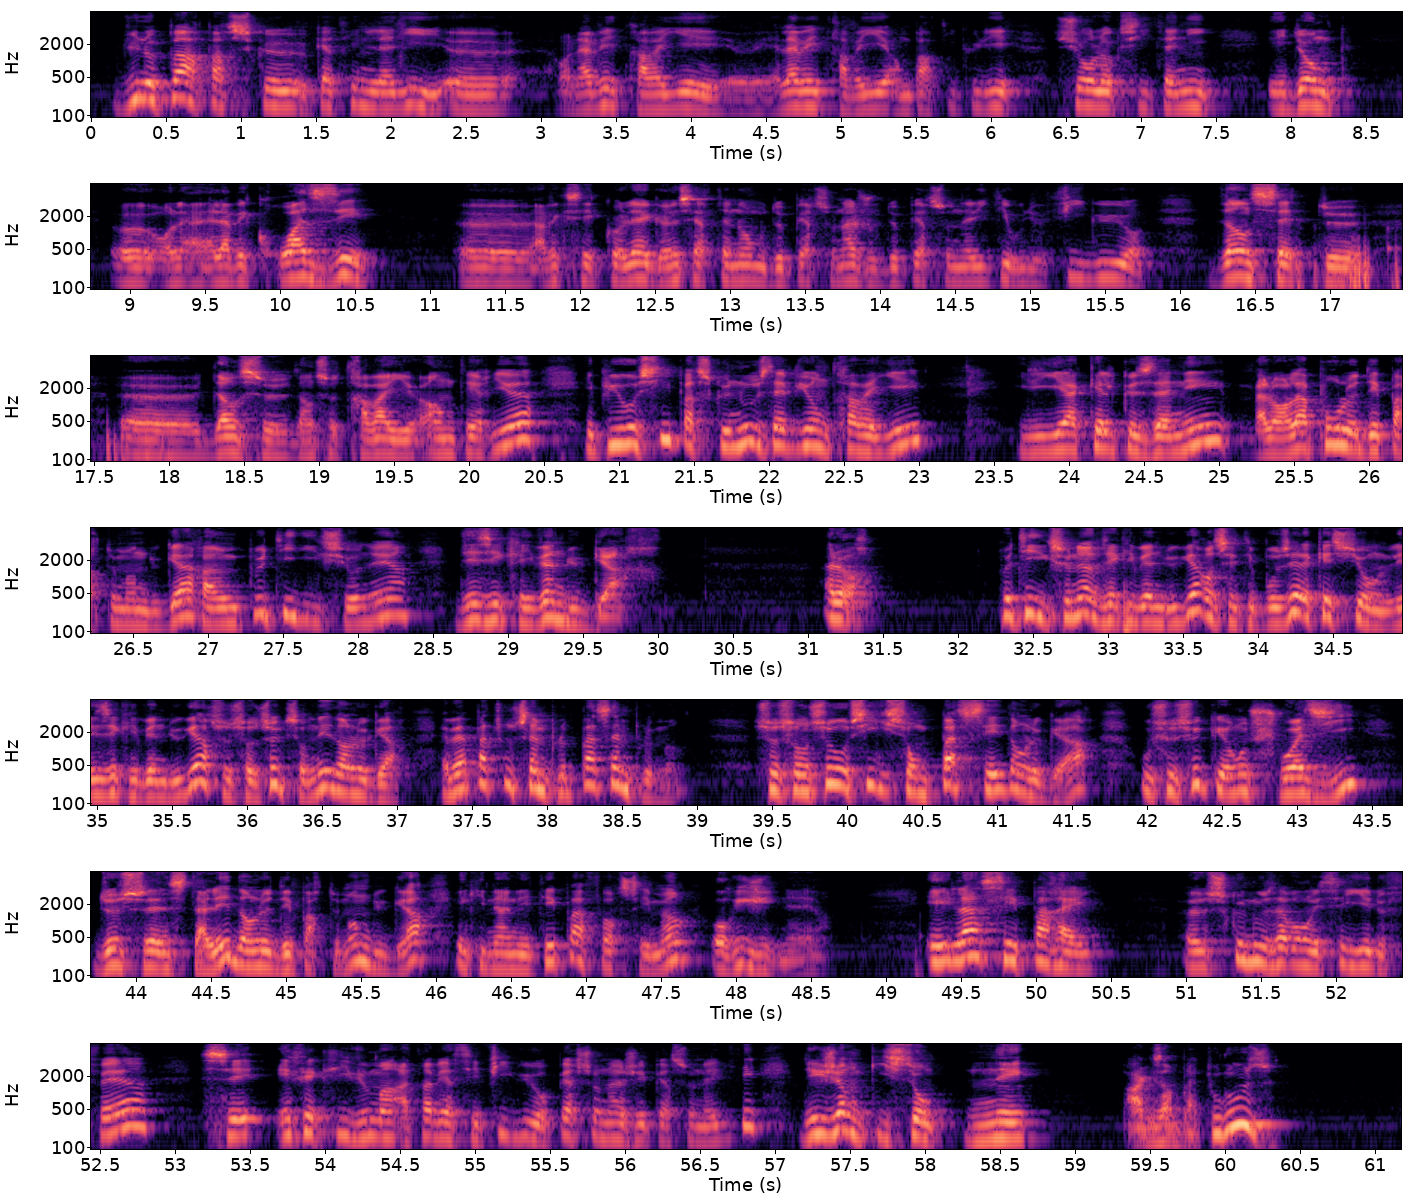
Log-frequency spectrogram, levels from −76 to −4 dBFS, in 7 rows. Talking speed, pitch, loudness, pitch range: 165 wpm, 145 Hz, -23 LUFS, 130-180 Hz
